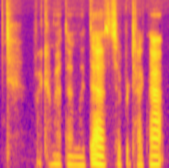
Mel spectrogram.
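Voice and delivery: unvoiced whisper while thinking it through. Real, not acted. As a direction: whisper it to yourself, eyes closed. Thinking aloud, eyes closed.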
